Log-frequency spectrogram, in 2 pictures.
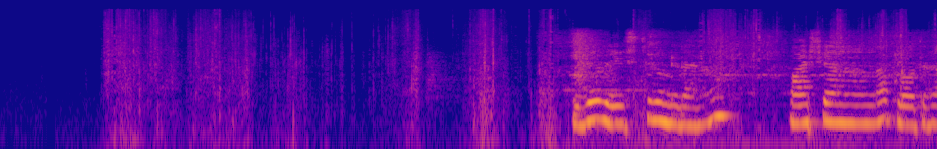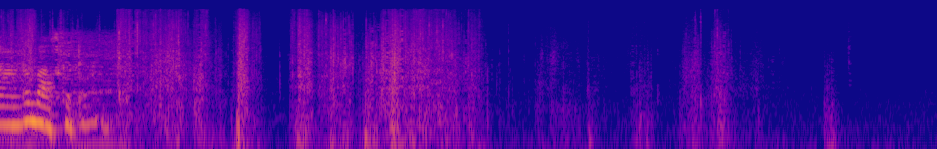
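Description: Plastic bags and cloth rustle as a hand rummages through a basket.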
